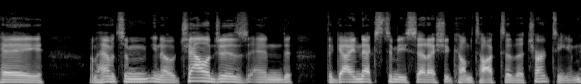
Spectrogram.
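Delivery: ordinary delivery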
